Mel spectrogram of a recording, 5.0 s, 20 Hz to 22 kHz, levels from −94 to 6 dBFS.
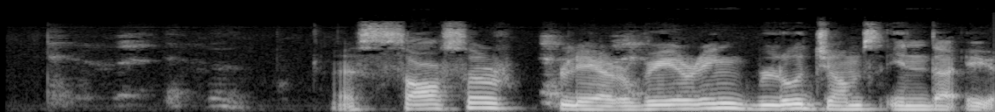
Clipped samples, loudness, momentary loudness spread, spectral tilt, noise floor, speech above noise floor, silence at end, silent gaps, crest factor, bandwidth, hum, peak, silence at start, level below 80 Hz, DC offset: under 0.1%; -15 LUFS; 7 LU; -5 dB/octave; -50 dBFS; 36 dB; 0 s; none; 14 dB; 10 kHz; none; -2 dBFS; 0.6 s; -54 dBFS; under 0.1%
